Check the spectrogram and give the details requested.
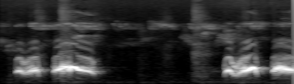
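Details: Spotted dove cooing: two quick phrases, each a short wavering hoot joined to a fuller, steady coo, separated by over a second of silence.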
